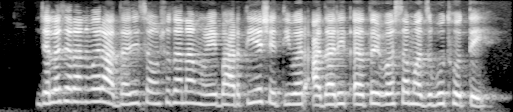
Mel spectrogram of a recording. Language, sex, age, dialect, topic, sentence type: Marathi, female, 25-30, Standard Marathi, agriculture, statement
